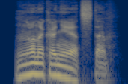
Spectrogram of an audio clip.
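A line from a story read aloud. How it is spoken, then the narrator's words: Grumbling. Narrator (Russian): пробурчал Аполлонов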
